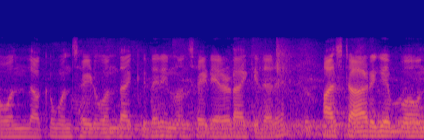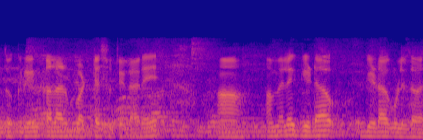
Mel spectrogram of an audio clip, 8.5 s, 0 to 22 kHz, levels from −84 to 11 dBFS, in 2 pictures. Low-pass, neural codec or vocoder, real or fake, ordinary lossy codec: 7.2 kHz; none; real; Opus, 64 kbps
